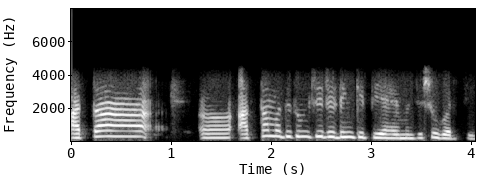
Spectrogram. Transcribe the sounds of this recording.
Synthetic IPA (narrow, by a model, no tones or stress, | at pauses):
at̪ã | at̪aməd̪ʱjet̪umt͡ɕiːɾiɽiŋɡkit̪iːaɦem̤əɳd͡zeɕuɡəɾt͡ɕiː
